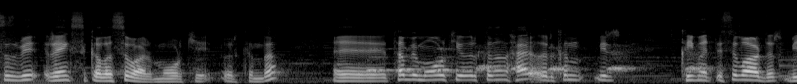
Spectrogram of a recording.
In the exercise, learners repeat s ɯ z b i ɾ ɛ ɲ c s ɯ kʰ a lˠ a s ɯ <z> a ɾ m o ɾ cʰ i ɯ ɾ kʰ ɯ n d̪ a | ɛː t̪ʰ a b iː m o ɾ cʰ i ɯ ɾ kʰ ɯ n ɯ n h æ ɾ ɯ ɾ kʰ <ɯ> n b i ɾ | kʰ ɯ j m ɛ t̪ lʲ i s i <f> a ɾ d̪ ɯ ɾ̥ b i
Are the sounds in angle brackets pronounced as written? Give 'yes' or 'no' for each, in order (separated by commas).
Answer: no, yes, no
